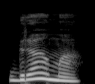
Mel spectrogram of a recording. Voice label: "ಗ್ರಾಮ", Kannada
